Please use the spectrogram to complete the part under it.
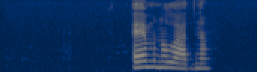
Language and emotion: Russian, neutral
